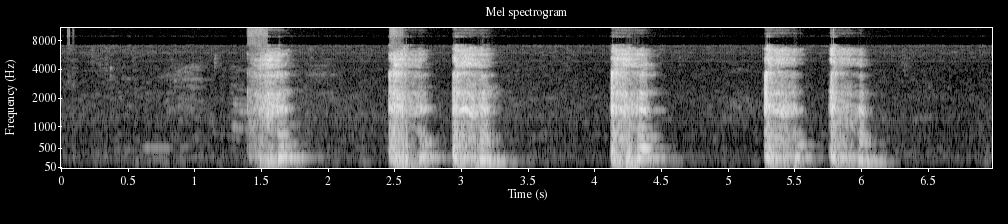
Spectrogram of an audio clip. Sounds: Cough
